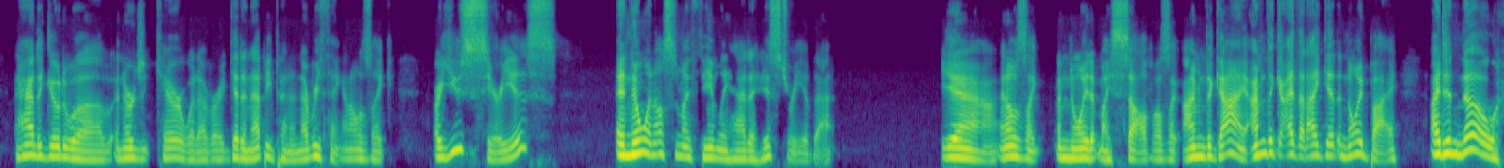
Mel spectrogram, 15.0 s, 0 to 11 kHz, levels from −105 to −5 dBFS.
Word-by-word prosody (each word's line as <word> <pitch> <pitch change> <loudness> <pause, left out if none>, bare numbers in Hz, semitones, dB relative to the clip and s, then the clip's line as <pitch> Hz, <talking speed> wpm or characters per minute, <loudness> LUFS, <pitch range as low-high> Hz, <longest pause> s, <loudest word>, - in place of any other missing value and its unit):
I - - -5
had 175 +2 +2
to 165 - 0
go 160 +1 +1
to 145 -3 +1
a, 120 -2 -3
uh, 120 - -10
an 135 +2 -5
urgent 135 -2 -2
care 145 -1 -3
or 140 - -1
whatever. 120 0 -7
I 125 - -7
get 145 +4 -2
an 130 - 0
EpiPen 130 -4 -4
and 115 +2 -6
everything, 135 -2 -4
and 130 - -8
I - - -6
was 130 -1 -6
like, 120 -2 -10 0.4
"Are 145 - +1
you 225 - +2
serious?" 145 - -4 0.6
And 180 -1 +8
no 195 - +9
one 215 -3 +3
else 195 -2 -3
in 175 - -4
my 155 - -2
family 145 -2 -2
had 125 +1 -4
a 125 - -2
history 120 -4 -7
of 105 - -12
that. - - -13 1.0
Yeah, 135 -8 +3
and 140 - -5
I - - +6
was, 160 -3 +2
like, 120 -3 -4 0.2
annoyed 140 0 +3
at 140 - -2
myself. 120 0 -3
I - - -9
was 125 0 -6
like, 125 - -7
"I'm 155 +4 +3
the 165 - +2
guy, 140 0 +2
I'm 175 +5 +3
the 210 - +2
guy 195 0 0
that 160 -4 -3
I 180 - +1
get 175 0 -3
annoyed 170 +1 -1
by." 130 -1 -5 0.3
I 195 - +7
didn't 200 -1 +6
know. 195 - +4
140 Hz, 245 wpm, -21 LUFS, 125-165 Hz, 1.0 s, no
